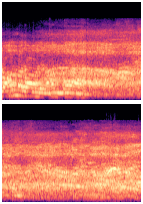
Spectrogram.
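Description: A man speaks through a microphone in a loud, echoing voice.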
